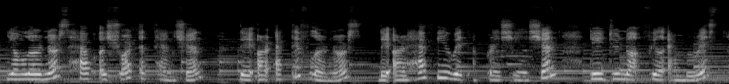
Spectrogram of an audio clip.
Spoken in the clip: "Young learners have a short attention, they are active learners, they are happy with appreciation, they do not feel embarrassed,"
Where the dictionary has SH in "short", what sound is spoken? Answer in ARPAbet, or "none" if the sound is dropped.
SH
